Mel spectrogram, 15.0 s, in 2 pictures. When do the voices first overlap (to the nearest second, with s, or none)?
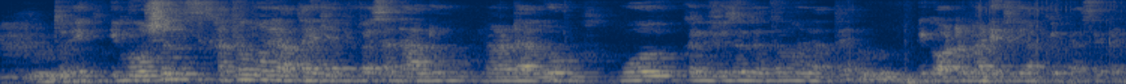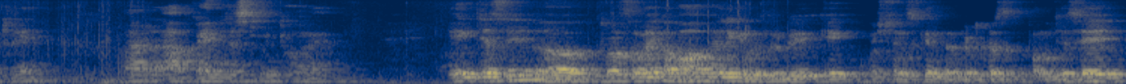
none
